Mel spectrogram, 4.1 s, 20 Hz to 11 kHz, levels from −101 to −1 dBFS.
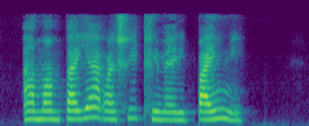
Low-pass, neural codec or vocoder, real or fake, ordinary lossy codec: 7.2 kHz; codec, 16 kHz, 1.1 kbps, Voila-Tokenizer; fake; AAC, 48 kbps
